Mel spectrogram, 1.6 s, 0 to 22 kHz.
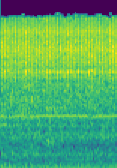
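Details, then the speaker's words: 2020 Chevrolet Captiva 1.5 misfire: uneven low thump with a skipping beat; swapping the coil driver transistors of 1 and 4 moved the fault to coil 4, confirming a damaged coil driver transistor, part to be replaced. "está la uno y ya no tenemos ningún inconveniente con la un sí efectivamente el transistor al estar dañado hace caer la la señal del del micro Así que efectivamente solo tenemos dañado el transistor ya lo corroboramos"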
